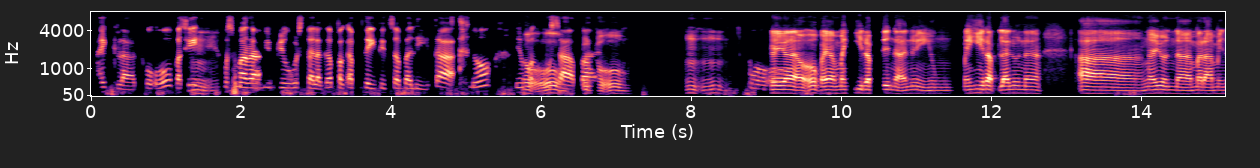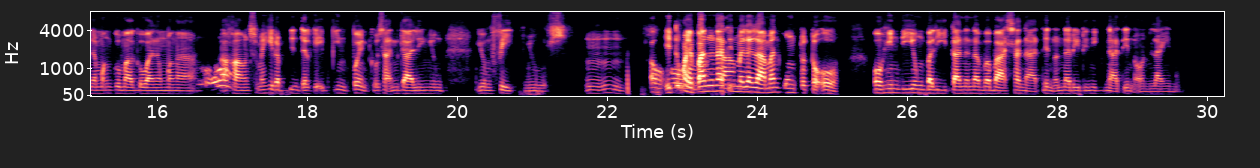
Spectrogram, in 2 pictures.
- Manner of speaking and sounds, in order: other background noise; distorted speech; tapping; static; snort; unintelligible speech
- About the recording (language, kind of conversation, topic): Filipino, unstructured, Ano ang palagay mo sa pagdami ng huwad na balita sa internet?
